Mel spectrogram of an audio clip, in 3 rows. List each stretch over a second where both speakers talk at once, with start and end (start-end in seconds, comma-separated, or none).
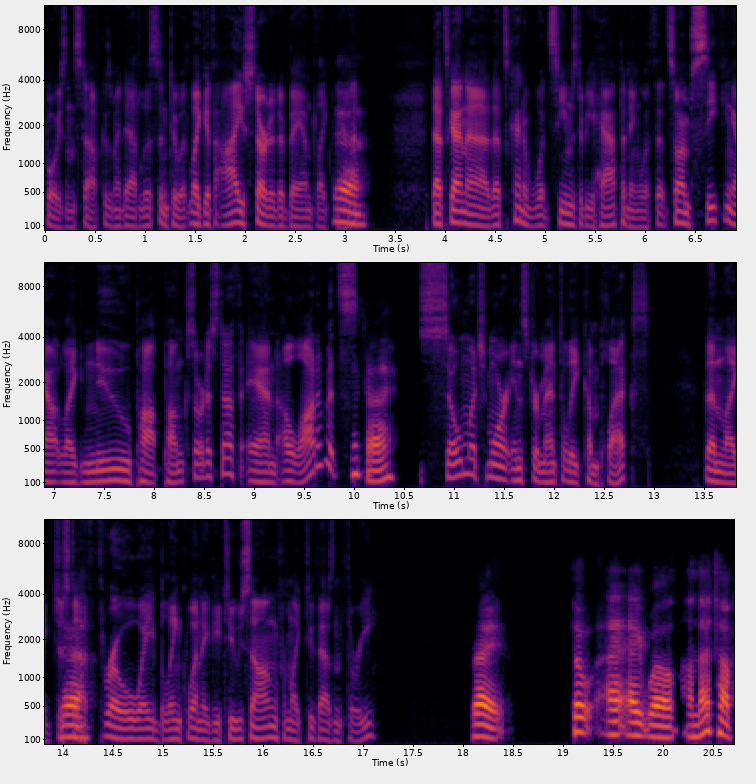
none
